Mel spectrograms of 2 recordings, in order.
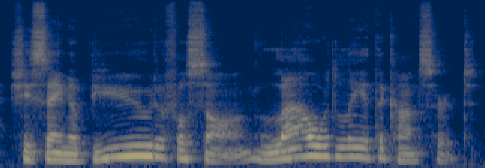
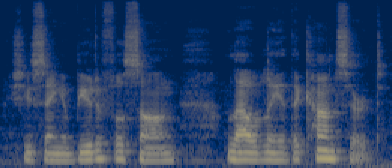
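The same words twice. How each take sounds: First: The sentence is read with lively, emphasized focus words. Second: The sentence is read fairly flat, without focus emphasis. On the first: "Let's read the sentence using intonation" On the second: "let's just read this sentence"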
